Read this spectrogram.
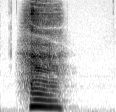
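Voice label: "hair" British English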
